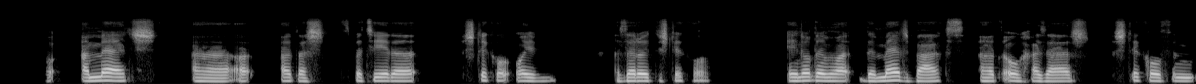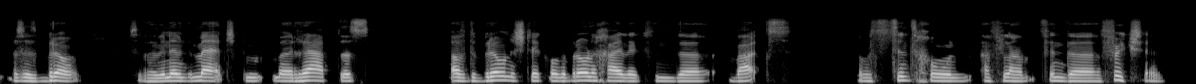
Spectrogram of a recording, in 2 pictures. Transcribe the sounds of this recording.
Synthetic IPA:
amɛt͡ʃ | a̰ | hɔtaʃ | spɛt͡sjɛlˠə | ʃtɪkl̩ˠʔoɪvm̩ | azaɾoɪt̚dɪʃtɪkʰl̩ˠ | ɪnːʊχdɛmdɪmɛt͡ʃbakshɔtʰo̰ɪχaza | ʃtɪkl̩ˠfɪnvuːs̬ɪsbɾoʊn | svamənɛmt̚dɪmɛt͡ʃɪnməɾap̚təs | ofdɪbɾoʊnəʃtɪkl̩ˠdɪbɾoʊnəχaɪlˠɪkfɪndɪbaks | vuːst͡sɪntzɪχuːnaflˠamfɪndɪfɾɪkʃə̰n

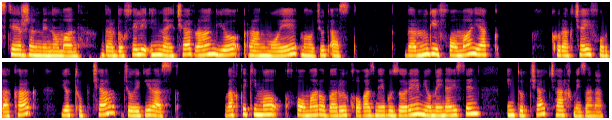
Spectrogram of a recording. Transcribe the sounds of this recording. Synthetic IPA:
st̪eɾʒanme̞nɔmand̪d̪aɾd̪ɔχiliʔinːajt͡ʃʰaːaŋɡjɔɾaŋɡmɔemavd͡ʒud̪ast̪ | d̪aɾnuɡiχɔmajakʰː | uɾakt͡ʃʰaifuɾd̪akʰak | jɔt̪ʰupt͡ʃʰad͡ʒɔjɡiɾast̪ | vaqt̪e̞kʰimɔχɔmaɾɔbaɾuiqʰɔʁazme̞ɡuzɔɾe̞mjɔme̞navise̞m | int̪up̚t͡ʃʰat͡ʃʰaɾχme̞zanad̪̥̚

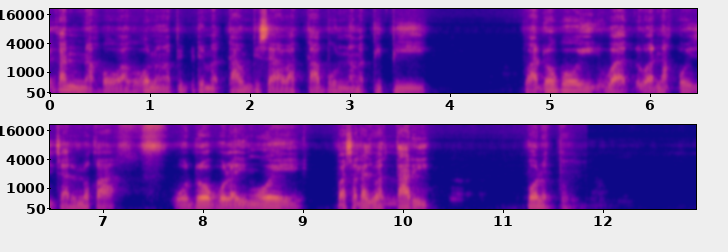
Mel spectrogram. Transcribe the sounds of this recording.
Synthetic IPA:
kanːakowaɡoɡonaŋapipidemat̪aunbisawat̪abunːaŋapipi | wadoɡoiwawanakoid͡ʒaɾinokawodoɡolaiŋoe | pasalad͡ʒwat̪aɾik̚ | b̥olɔt̪o

